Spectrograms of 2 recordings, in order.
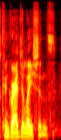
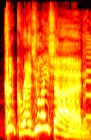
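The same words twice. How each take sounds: First: Said in the usual way. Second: High, loud, drawn-out congratulatory yell; Anna's yell. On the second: Acted. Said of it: "is there and yells".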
